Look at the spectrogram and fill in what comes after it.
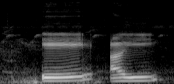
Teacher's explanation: ए, ऐ का उच्चारण कंठ और तालु से किया जाता है। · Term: कंठ तालु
